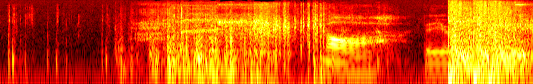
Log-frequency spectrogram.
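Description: Small creatures screech and hiss close by.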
